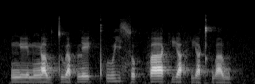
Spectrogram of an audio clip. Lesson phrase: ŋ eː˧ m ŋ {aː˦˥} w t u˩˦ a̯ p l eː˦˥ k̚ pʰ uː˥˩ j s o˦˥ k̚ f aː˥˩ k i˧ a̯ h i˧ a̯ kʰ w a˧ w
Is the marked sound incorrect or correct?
incorrect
